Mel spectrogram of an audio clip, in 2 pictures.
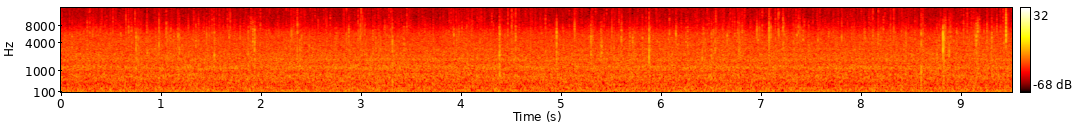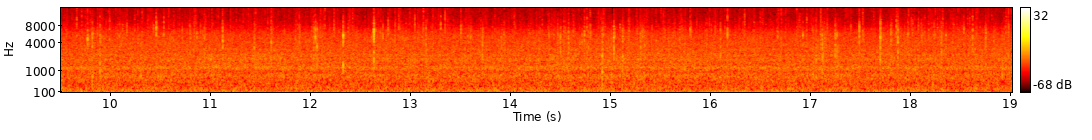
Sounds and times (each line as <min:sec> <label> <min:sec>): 0:00.0 Rain 0:19.0
0:00.0 melting snow 0:19.0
